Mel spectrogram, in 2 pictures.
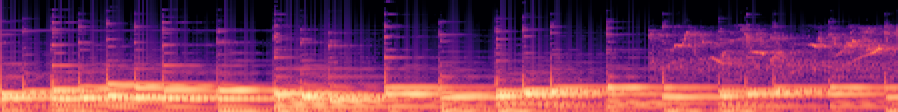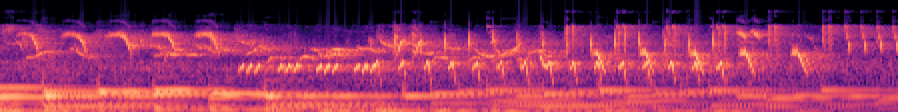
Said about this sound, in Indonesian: Anak-anak, cuaca pagi ini nampak cerah. Banyak burung-burung berkicau di kebun subur makmur.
